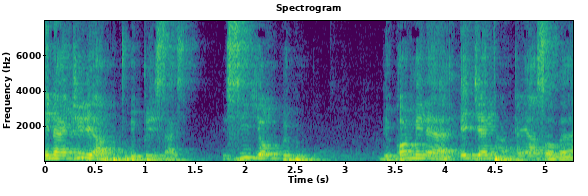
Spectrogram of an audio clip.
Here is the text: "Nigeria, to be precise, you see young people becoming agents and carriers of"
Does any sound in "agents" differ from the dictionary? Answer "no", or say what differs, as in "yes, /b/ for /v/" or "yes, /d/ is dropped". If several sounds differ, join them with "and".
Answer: yes, /s/ is dropped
